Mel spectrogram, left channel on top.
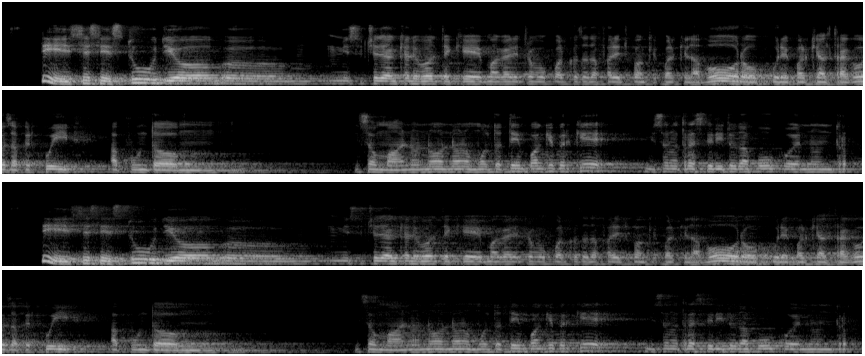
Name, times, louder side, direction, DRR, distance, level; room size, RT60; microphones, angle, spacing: voice 1, 0.4-9.4 9.7-11.0 12.1-14.7 15.0-17.1, left 1 dB, 90° left, 8 dB, 1.7 m, -28 dB
30.0 x 29.5 x 6.7 m, 2.2 s
head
